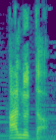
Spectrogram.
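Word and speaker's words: أنت: Le mot en couleur verte se prononce anota.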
